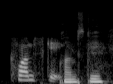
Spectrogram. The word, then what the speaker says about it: Chlumsky: Chlumsky and Macaulay Culkin.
